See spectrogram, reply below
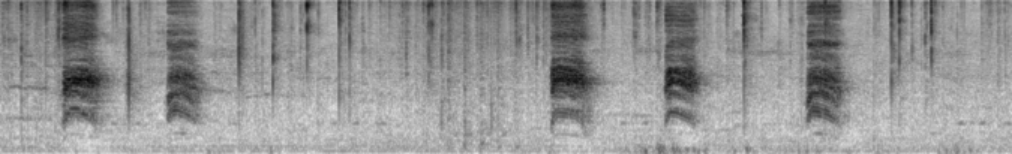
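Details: Crow calling loudly and naturally: harsh, hoarse caws, five of them, coming in two bursts, a pair followed by a trio, with faint clicks and a low background hum between calls.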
